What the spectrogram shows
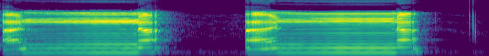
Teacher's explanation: जब हम गुन्ना करेंगे तो ज़ुबान की नोक ऊपर वाले दांतों की जड़ के साथ टच होंगी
